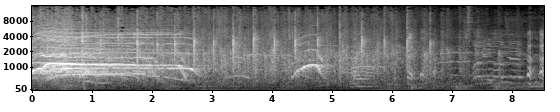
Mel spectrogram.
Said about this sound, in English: Y'all gotta give it up for my man from all that. I'm just saying, bring him in right now with a big round of applause, Kel Mitchell.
